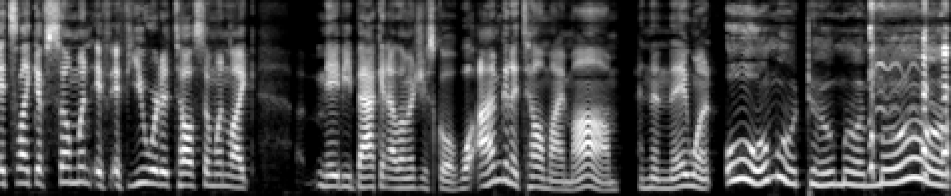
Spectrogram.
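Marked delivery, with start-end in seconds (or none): 7.3-9.5 mock little pretend cry, high and drawn out. Retelling how a schoolkid mocked someone who threatened to tell, mock crying. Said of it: "made like the little cryy".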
